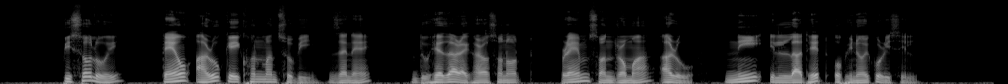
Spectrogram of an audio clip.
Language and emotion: Assamese, neutral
